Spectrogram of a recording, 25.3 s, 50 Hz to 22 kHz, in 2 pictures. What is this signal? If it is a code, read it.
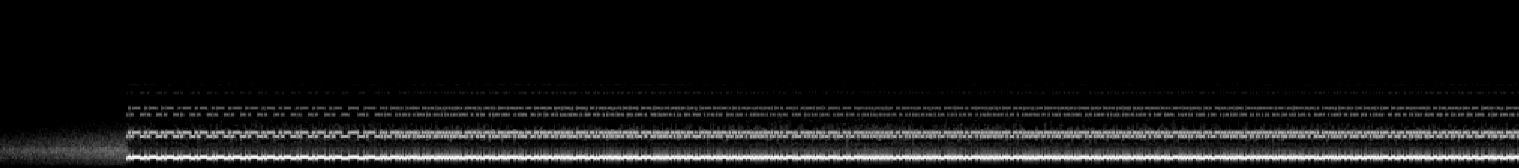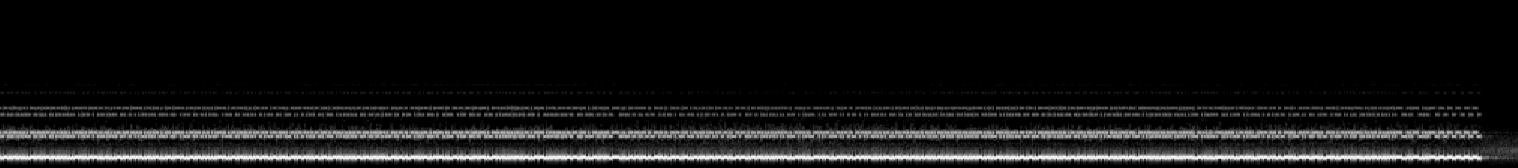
NAVTEX (SITOR-B), 100 baud, 170 Hz shift, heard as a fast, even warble, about 1500 Hz centre. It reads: 07059 09701 60282 47609 10904 80494 15488 14693 01323 55539 15110 14365 35875 88177 47073 97203 47232 99787 76260 92718 14307 07381 41044 58079 18334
